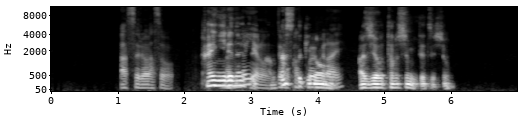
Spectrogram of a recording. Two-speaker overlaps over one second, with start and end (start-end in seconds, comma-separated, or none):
2.5-4.4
